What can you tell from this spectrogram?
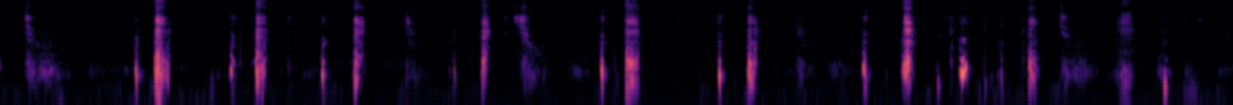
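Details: A long run of short, sharp, stuffy, sniffly sneezes, many muffled into tissues, with breaths between, during a cold; sneezing.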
